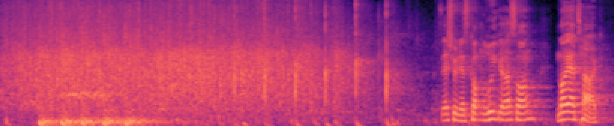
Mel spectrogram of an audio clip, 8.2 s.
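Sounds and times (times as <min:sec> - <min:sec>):
audience applause: 0:00.0 - 0:05.6
speech: 0:05.9 - 0:08.1.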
